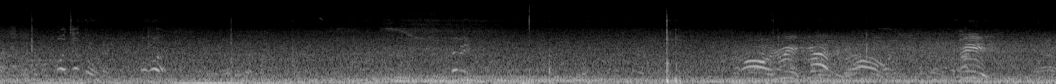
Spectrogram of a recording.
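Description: Footballers shouting to each other over a steady low rumble, with one sharp knock of the ball being kicked about two-thirds of the way through.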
